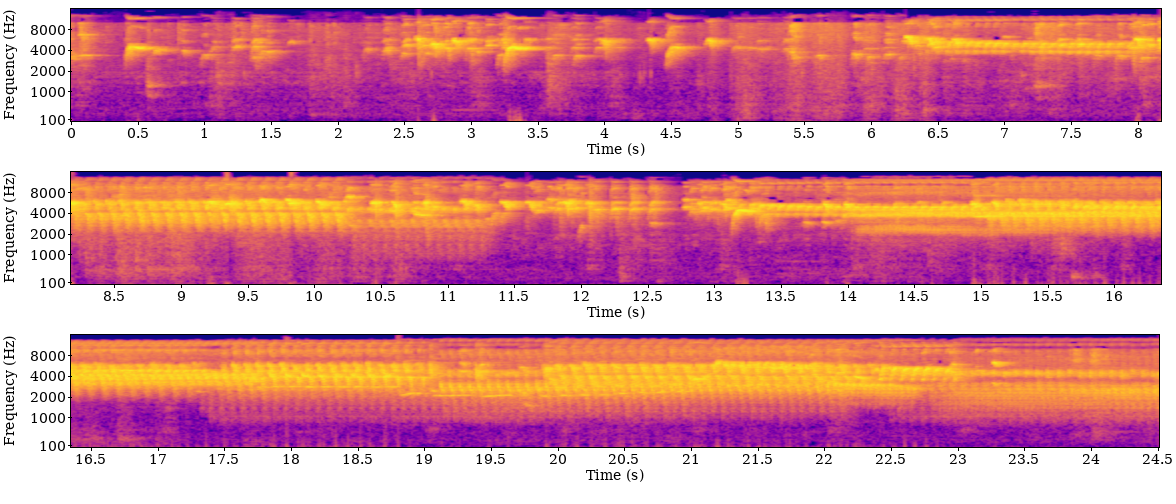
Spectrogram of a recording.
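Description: Caged domestic canaries singing: scattered short chirps and calls at first, then from about six seconds in a continuous loud song of rapid trills and rolls from several birds overlapping.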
